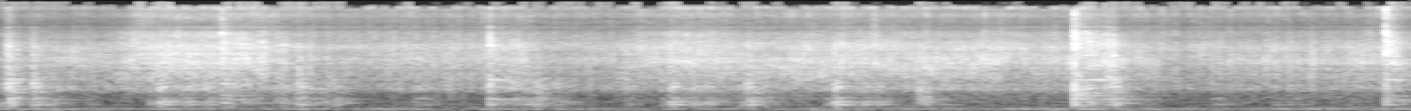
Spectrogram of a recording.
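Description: Cauliflower manchurian stirred and mixed in a hot pan, steady sizzling punctuated by rhythmic scraping strokes of a spatula, with one sharper clatter past the midpoint.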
